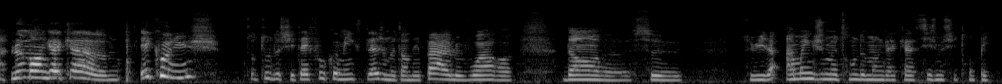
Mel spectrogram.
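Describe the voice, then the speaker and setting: Une jeune femme vloggeuse qui bavarde avec beaucoup d'hésitations et d'autocorrections, filmée au téléphone. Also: female voice, a little high. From France. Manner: chatty, hesitant, many fillers and self-corrections. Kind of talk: casual chat. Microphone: phone camera.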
